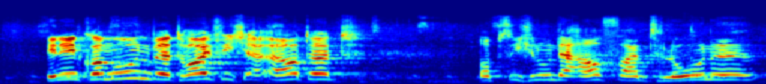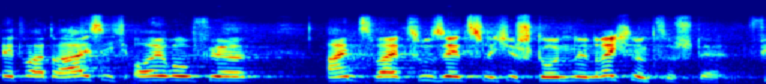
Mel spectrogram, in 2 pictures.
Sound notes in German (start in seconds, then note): none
